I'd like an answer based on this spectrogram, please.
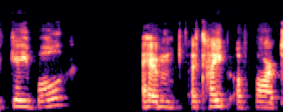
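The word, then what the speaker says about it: Gáe Bolg: use of the deadly i think it's pronounced a gay ball um a type of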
